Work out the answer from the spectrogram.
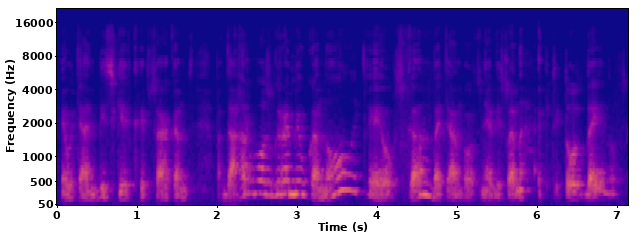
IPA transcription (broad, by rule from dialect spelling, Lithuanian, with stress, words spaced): ˈjɛʊ ˈtʲɛn ˈbʲɪsʲkʲɪ ˈkɐɪp ˈsɑːkɐnt pɐˈdɑːroː ˈʋoːs ɡrɐmʲˈʊkɐ ˈnʊ ˈtɐɪ jɛʊ ˈskɐmbɐ ˈtʲɛn ˈʋoːs nʲɛ ˈʋʲɪsɐ ˈnɑːktʲɪ ˈtoːs ˈdɐɪnoːs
